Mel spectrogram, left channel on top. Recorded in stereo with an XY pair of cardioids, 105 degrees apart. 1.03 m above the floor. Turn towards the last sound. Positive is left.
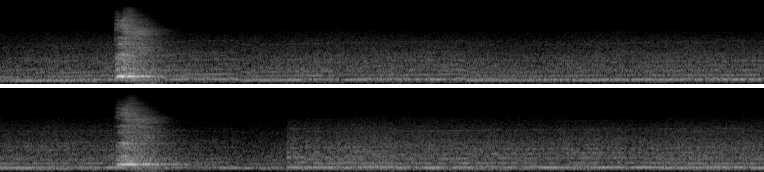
turn(degrees=65)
